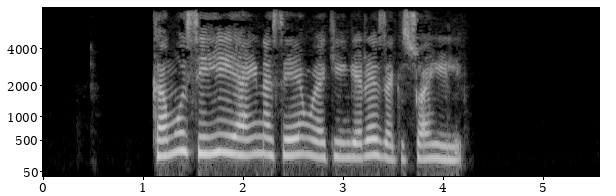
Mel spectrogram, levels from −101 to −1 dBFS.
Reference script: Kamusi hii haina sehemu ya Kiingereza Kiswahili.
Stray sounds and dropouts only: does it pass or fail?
pass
